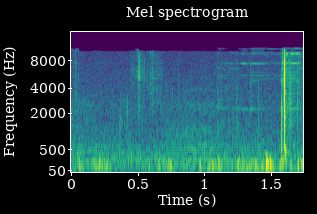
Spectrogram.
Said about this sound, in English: That's my keys dropping onto the floor.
